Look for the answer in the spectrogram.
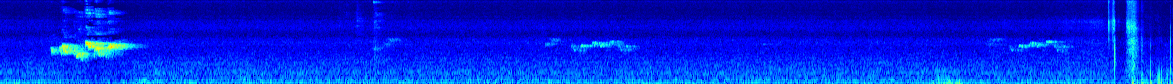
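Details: Wild bulbul song to attract wild bulbuls: a loud burst of bubbly notes at the start, then two faint short phrases spaced well apart, with sharp clicks near the end.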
